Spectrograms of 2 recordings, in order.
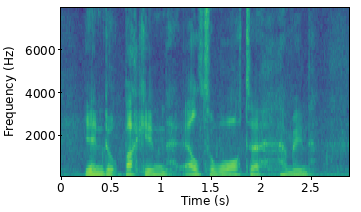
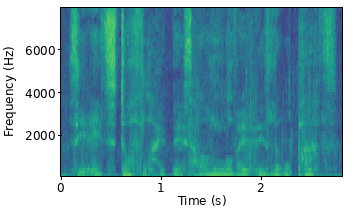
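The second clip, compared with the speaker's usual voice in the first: hushed; 7 dB quieter than usual. Real, not acted. Whispering on the path.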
